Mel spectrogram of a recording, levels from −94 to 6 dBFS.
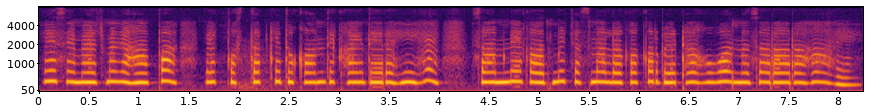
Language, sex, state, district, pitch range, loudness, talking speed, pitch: Hindi, female, Rajasthan, Jaipur, 335-355 Hz, -13 LUFS, 180 wpm, 340 Hz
